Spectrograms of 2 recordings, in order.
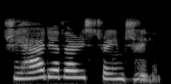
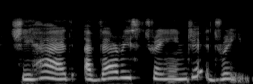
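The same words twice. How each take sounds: First: Said in the usual way. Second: Dictating. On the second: Shown as a demonstration. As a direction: read it slowly for copying. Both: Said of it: "copy this sentence".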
